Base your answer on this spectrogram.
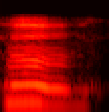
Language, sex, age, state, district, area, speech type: Santali, male, 18-30, West Bengal, Purulia, rural, conversation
